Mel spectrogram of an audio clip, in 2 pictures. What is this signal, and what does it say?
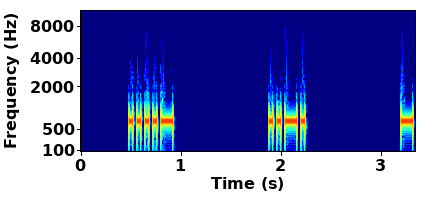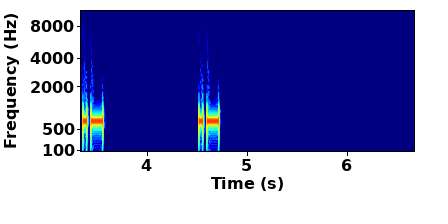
Morse code, heard as a keyed tone, about 30 wpm, spaced as for 8 wpm, 700 Hz. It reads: 4FKA
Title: USA Call Signs - 6 Characters - 8x Character Spacing - 30wpm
